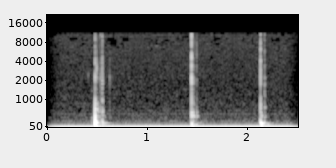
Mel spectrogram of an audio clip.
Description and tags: Water On Paper 15
Drops on paper.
